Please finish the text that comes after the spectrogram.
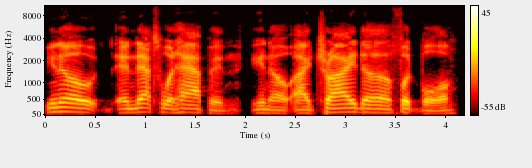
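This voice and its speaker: A man's voice: fairly low pitch, unhurried, a bit bright, clear, resonant tone, dry recording. An older man telling stories from his life as a podcast guest, casual, chuckling through anecdotes and acting out dialogue. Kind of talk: casual reminiscing storytelling.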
